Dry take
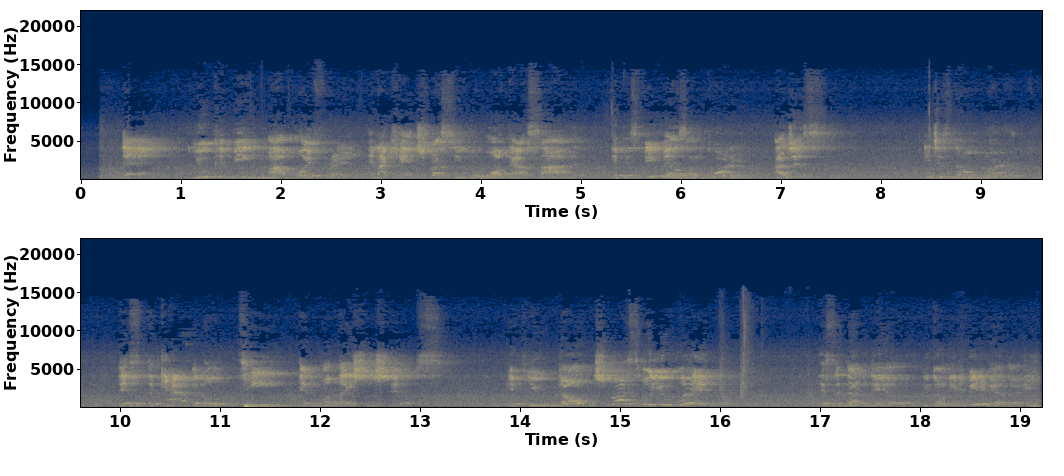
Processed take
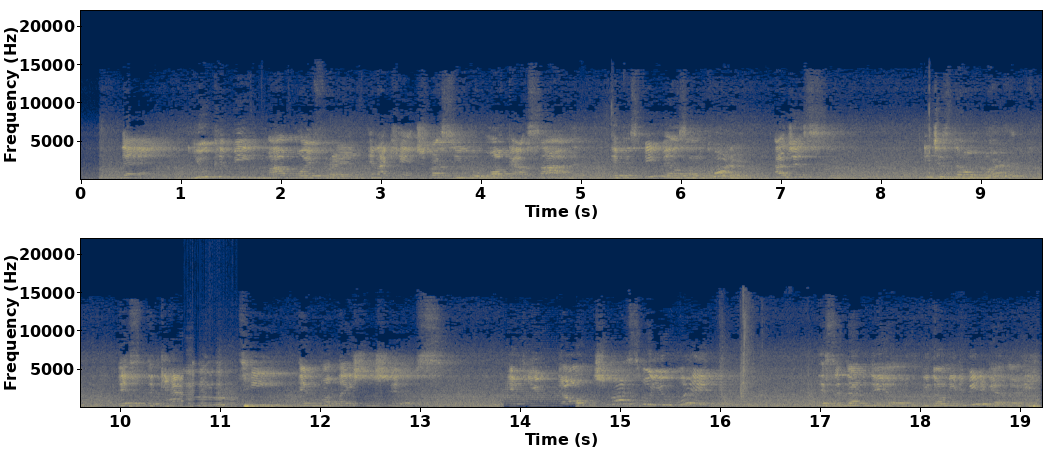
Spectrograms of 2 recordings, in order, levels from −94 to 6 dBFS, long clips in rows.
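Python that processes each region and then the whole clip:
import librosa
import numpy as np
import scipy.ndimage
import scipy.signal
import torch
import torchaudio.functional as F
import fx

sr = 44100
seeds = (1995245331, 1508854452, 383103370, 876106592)

y = fx.over_compress(x, sr, threshold_db=-33.0, ratio=-0.5, at=(10.63, 11.18), fade=0.02)
y = fx.dmg_crackle(y, sr, seeds[0], per_s=490.0, level_db=-46.0, at=(10.63, 11.18), fade=0.02)
y = fx.ring_mod(y, sr, carrier_hz=810.0, at=(10.63, 11.18), fade=0.02)
y = fx.chain(y, sr, fx.highpass(hz=1400.0, slope=12),
    fx.high_shelf(hz=9800.0, db=-9.5),
    fx.comb(ms=3.8, depth=0.67), at=(13.84, 14.57))
y = fx.low_shelf(y, sr, hz=170.0, db=10.0)
y = fx.rider(y, sr, range_db=4, speed_s=0.5)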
